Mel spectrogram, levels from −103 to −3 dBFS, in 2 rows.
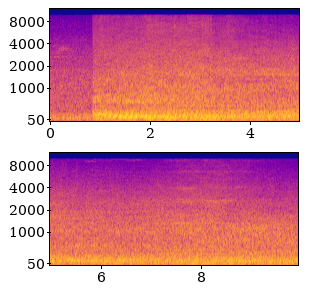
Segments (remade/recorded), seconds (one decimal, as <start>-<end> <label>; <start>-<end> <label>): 0.0-2.8 recorded; 2.8-3.3 remade; 3.3-3.7 recorded; 3.7-6.4 remade; 6.4-7.8 recorded; 7.8-8.7 remade; 8.7-9.9 recorded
